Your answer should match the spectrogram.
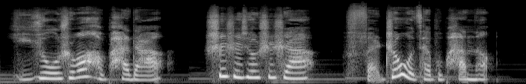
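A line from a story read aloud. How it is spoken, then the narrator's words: Loud, defiant. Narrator (Chinese): 小猫一脸不服气，大声的说道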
